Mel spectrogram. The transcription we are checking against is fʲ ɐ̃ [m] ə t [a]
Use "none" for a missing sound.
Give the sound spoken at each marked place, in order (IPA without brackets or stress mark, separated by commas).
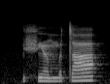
m, a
